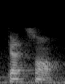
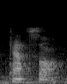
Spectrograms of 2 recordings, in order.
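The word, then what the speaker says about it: quatre cents: Speedy natural speech um if we have cat Follow by a consonant sound I think you hear most French people won't pronounce that R okay you hear katong okay what it's a vow coming after like like four students or 4:00 okay The Vow comes next you hear that R but consant comes after it tends to be dropped okay that's why I pronounce katson katson that's probably the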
